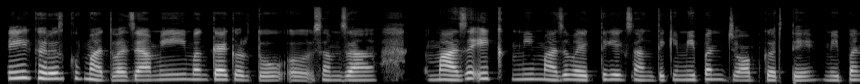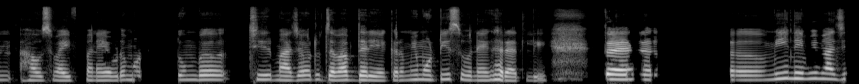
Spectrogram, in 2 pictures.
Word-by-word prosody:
ते 280 - +4 0.2
खरंच 265 -2 +5
खूप 280 -2 -9
महत्त्वाचं 200 -3 +1
आहे. 200 - +5
आम्ही 225 +3 -4
मग 230 -1 -2
काय 225 -1 +7
करतो 200 -3 -3 0.2
अ, 185 -2 -5
समजा, 200 -1 0 0.7
माझं 215 +3 +4
एक 270 0 0
मी 235 +1 -6
माझं 225 -2 -2
वैयक्तिक 210 +1 -1
एक 220 -2 -1
सांगते, 195 -3 -5
की 215 - -10
मी 215 0 -4
पण 230 -1 -1
जॉब 190 -2 -2
करते. 190 -2 -3 0.2
मी 195 -1 -7
पण 205 -1 -3
हाउसवाईफ 185 -1 -1
पण 195 -1 -5
आहे. 185 0 0
एवढं 190 +2 -2
मोठं 210 -1 -10 0.3
कुटुंबाची 215 +1 -2
माझ्यावर 205 +3 +1
जबाबदारी 200 0 +4
आहे. 185 - -2
कारण 195 0 -3
मी 215 +2 -4
मोठी 225 +2 -2
सून 215 -4 +1
आहे 190 0 -1
घरातली. 185 -4 0 0.6
तर 230 -1 +9 0.8
अ, 205 0 0
मी 255 +5 +1
नेहमी 270 0 +2
माझी 245 -1 +2
210 Hz, 155 wpm, -22 LUFS, 195-230 Hz, 0.8 s, तर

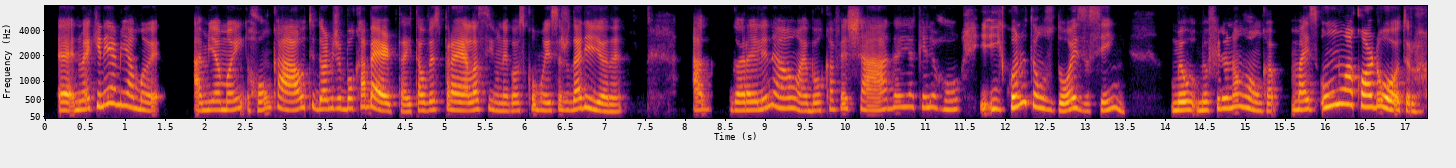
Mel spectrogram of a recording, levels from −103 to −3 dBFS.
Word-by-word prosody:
É, 215 -1 +4
não 230 +1 0
é 260 +3 0
que 325 +4 0
nem 395 +4 +2
a - - -1
minha 335 -5 0
mãe. 240 0 -1 0.4
A 205 - -1
minha 230 +1 -2
mãe 230 +4 -2
ronca 280 +7 -4
alto 245 +5 +2
e - - -4
dorme 250 +1 -1
de 270 - -2
boca 270 +3 -1
aberta 200 -11 +4
e 185 - -2
talvez 220 +3 -3
para 230 0 0
ela, 215 +1 +3
assim, 235 0 -6
um - - -7
negócio 205 +1 -4
como 220 0 -5
esse 210 0 -3
ajudaria, 235 -2 +1
né. 185 0 -4 0.9
Agora 220 -1 -2
ele 235 +4 -1
não, 275 -6 -1
é 200 - -2
boca 215 +4 -5
fechada 135 - -3
e 310 +1 -6
aquele 300 -1 -5
ronco 240 -2 -6 0.2
e 255 - -1
e - - -6
quando 290 +10 +5
estão 330 -9 +1
os 240 -5 -3
2, 215 +3 +3
assim, 215 +4 -3 0.6
meu 220 +1 +3
meu 220 +1 +1
filho 265 +5 0
não 315 +1 0
ronca, 205 -7 -2 0.2
mas 235 +1 0
um 320 +5 +4
não 390 0 +4
acorda 325 -4 +5
o - - +2
outro. 215 -7 +4
235 Hz, 195 wpm, -25 LUFS, 215-280 Hz, 0.9 s, quando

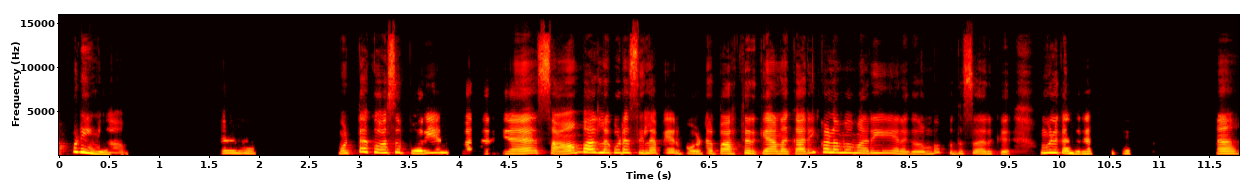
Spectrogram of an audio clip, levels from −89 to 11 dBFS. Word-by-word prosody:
அப்படிங்களா? 265 - +4 1.1
அ - - -1 0.2
அ. - - -2 0.9
முட்டைக்கோசு 345 +3 +1
பொரியல் 305 +6 +4 0.2
பார்த்துருக்கேன், 235 +1 0 0.2
சாம்பார்ல 335 +8 +4
கூட 340 0 +2
சில 280 0 0
பேர் 150 +9 -4
போட்டு 255 +1 -2
பார்த்துருக்கேன். 250 +1 +2
ஆனா 245 -1 0
கறி 250 +8 +2
குழம்பு 355 -3 +4
மாரியே 285 0 -2
எனக்கு 220 -2 -5
ரொம்ப 225 +10 -7
புதுசா 250 -1 -7
இருக்கு. 220 -2 -5 0.3
உங்களுக்கு 310 -2 +3
அந்த 250 -4 +2
ரெசிபி 260 +1 -7 0.9
ஆ. - - +5
270 Hz, 120 wpm, -22 LUFS, 245-330 Hz, 1.1 s, ஆ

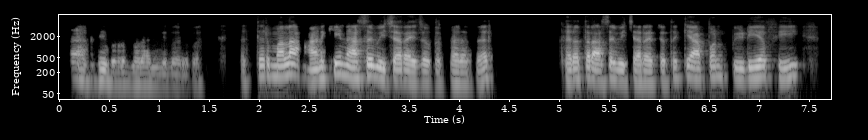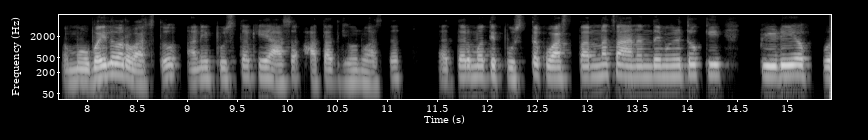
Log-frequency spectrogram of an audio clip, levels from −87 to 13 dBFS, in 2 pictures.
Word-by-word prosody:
अगदी 120 -2 -6
बरोबर, 100 -2 -9
अगदी 90 -1 -13
बरोबर. 90 - -16 0.6
तर 150 +1 0
मला 165 +4 +6 0.2
आणखीन 135 +7 0
असं 130 +4 +4
विचारायचं 115 -5 +1
होतं 105 - -5
खरं 100 -2 -3
तर, - - -4 0.7
खरं 120 +2 0
तर - - +2
असं 110 +1 +2
विचारायचं 110 -1 -2
होतं 135 - -9
की 150 - -1
आपण 135 +3 0
पी-डी-एफ 135 +3 -1
ही 135 +5 -4 0.5
मोबाईलवर 140 +8 +5
वाचतो 110 +6 -1
आणि 120 +3 -5
पुस्तक 130 +3 -7
हे 140 - +1
असं 110 0 -6 0.2
हातात 110 +2 -2
घेऊन 115 +1 -8
वाचतो. 100 +6 -8 0.6
तर 145 0 +3
मग 145 0 0
ते - - +4
पुस्तक 135 +5 -5
वाचतांनाच 145 +3 +1
आनंद 150 -1 +2
मिळतो, 150 +1 +1
की 325 - +3 0.4
पी-डी-एफ 295 - +6
135 Hz, 150 wpm, -21 LUFS, 115-150 Hz, 0.7 s, मला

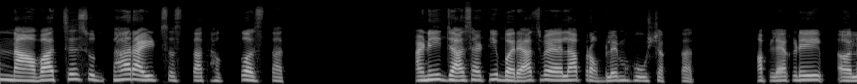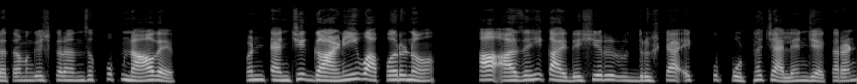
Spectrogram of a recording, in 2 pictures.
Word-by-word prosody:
नावाचेसुद्धा 210 +2 +1
rights 200 -3 +2
असतात, 180 0 -7
हक्क 175 +4 -13
असतात. 170 -2 -9 1.3
आणि 210 +4 +2
ज्यासाठी 200 +2 0
बऱ्याच 185 +3 +1
वेळेला 200 -2 +2
प्रॉब्लेम 185 0 -4
होऊ 175 -2 -5
शकतात. - - -11 0.6
आपल्याकडे 200 +3 -1 0.2
अ, 175 - -1
लता 180 +1 -2
मंगेशकरांचं 190 +1 -4
खूप 240 -2 -10
नाव 185 +1 +5
आहे. 160 -7 +1 0.7
पण 210 +1 -2
त्यांची 200 +4 0
गाणी 195 +4 +6
वापरणं 210 -5 +2 0.5
हा 210 +2 +10 0.2
आजही 210 +5 0
कायदेशीर 200 +2 +1 0.3
दृष्ट्या 185 +2 -1
एक 195 - -6 0.2
खूप 210 - -10
मोठं 190 +3 -4
चॅलेंज 180 -2 -1
आहे. 165 -3 0
कारण 175 +2 -1
195 Hz, 115 wpm, -23 LUFS, 180-210 Hz, 1.3 s, हा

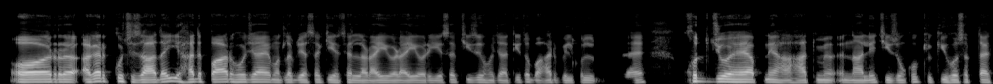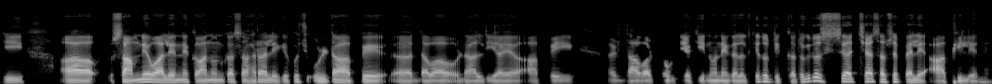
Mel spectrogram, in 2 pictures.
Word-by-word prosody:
और 115 +1 +7 0.2
अगर 140 +6 +5
कुछ 140 -5 -1
ज़्यादा 110 +2 +4
ही 150 +2 +1
हद 120 +2 +2
पार 115 +1 +4
हो 115 -1 0
जाए 115 0 +1
मतलब 105 -1 -5
जैसा 105 0 -3
कि 105 +1 -4
ऐसे 100 +2 -5
लड़ाई-वड़ाई 95 0 -1
और 95 0 -4
ये 95 0 -5
सब 105 +2 -6
चीज़ें 105 -1 -6
हो 95 -2 -7
जाती 95 +2 -6
हैं - - -12
तो 115 - -5
बाहर 100 0 -5
बिल्कुल 95 +1 -6 0.3
रहें। 95 +2 -3 0.5
ख़ुद 145 -2 +3
जो 130 -1 +5
है 115 -1 +5
अपने 110 0 0
हा 95 -2 -1
हाथ 95 +1 -2
में 100 -1 -2
ना 95 -1 -2
ले 95 +2 -2
चीज़ों 100 -2 -5
को 115 +5 -6
क्योंकि 110 -1 -8
हो 105 0 0
सकता 105 0 -3
है 100 - 0
कि 105 -1 -2 0.4
अ, 95 -2 +5 0.3
सामने 105 +5 +6
वाले 105 -2 +5
ने 105 0 +1
कानून 100 +1 +1
का 100 - 0
सहारा 100 0 0
लेके 95 0 -2
कुछ 105 +1 -7
उल्टा 100 +1 +2
आप 95 - -1
पे 100 -2 +4
अ, 95 -1 -3
दबाव 95 +1 -1
डाल 90 0 -2
दिया 95 +1 -3
या 90 -1 -2
आप 90 +1 -6
पे - - -3
ही 90 -1 -6 0.4
दावा 90 +1 -2
ठोक 95 0 -9
दिया 95 +1 -2
कि 95 - -2
इन्होने 95 0 -1
ग़लत 90 -2 -2
किया 130 - -4
तो 140 - +3
दिक़्क़त 100 -4 -6
होगी 130 +5 -1
तो 170 - +3
इससे 140 -1 +1
अच्छा 130 0 +3
है - - +3
सबसे 125 0 +1
पहले 105 -2 +1 0.2
आप 85 - -3
ही - - +2
ले 80 - -4
लें। 105 - -15
100 Hz, 245 wpm, -24 LUFS, 95-110 Hz, 0.5 s, और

